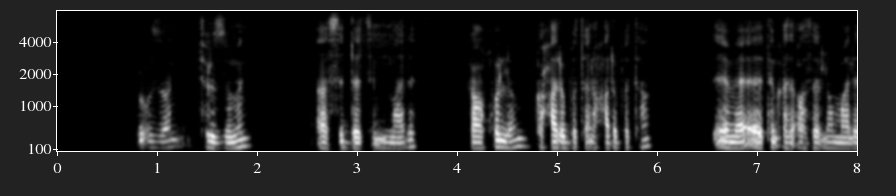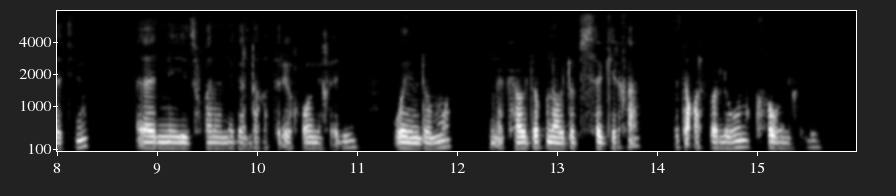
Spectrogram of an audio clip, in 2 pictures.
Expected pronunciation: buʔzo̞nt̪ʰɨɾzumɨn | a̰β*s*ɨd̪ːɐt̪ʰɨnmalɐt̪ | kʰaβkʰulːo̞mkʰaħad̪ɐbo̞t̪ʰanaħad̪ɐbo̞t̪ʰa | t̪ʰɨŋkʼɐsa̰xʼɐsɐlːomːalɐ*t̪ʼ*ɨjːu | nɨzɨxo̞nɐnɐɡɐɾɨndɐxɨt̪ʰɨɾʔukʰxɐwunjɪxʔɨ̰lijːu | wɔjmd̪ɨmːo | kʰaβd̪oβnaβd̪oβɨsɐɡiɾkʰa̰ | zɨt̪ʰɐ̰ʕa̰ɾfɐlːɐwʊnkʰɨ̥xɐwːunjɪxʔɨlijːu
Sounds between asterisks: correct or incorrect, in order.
correct, incorrect: t̪

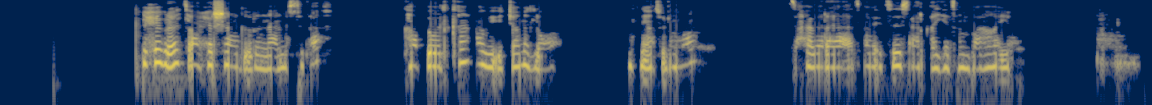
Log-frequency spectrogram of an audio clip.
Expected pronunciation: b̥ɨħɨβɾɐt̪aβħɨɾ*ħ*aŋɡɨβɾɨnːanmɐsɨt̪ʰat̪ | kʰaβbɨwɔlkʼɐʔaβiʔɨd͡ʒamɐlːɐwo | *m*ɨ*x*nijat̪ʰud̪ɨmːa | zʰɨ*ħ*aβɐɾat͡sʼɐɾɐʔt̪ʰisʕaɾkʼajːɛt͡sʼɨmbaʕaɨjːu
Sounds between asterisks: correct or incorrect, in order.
incorrect: ʃ, correct, incorrect: k, correct

